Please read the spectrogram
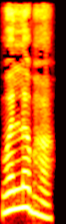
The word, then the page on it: ವಲ್ಲಭೆ: vallabhe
